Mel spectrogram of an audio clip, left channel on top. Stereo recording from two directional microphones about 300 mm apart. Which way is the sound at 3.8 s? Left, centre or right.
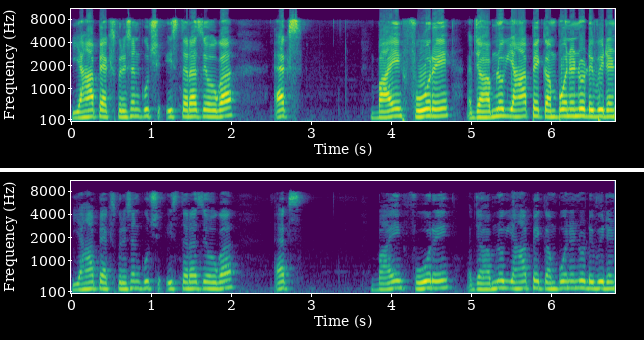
Left.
